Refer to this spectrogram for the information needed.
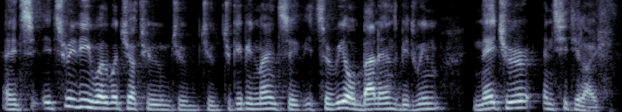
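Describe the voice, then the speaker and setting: A man's voice: medium pitch, fairly quick, warm tone. A man from France with a French accent, presenting his local property market on a video call, hesitant with many fillers and restarts. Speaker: real estate broker presenting his market.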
